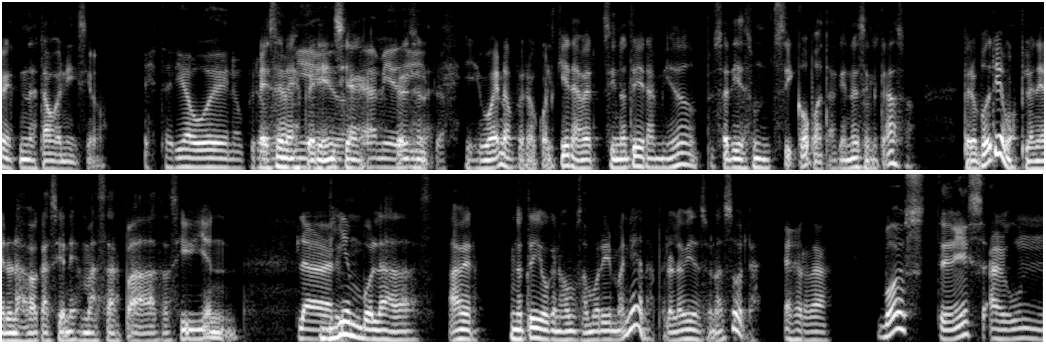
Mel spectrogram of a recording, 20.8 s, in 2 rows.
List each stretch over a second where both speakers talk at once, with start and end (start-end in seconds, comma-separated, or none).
2.5-4.5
